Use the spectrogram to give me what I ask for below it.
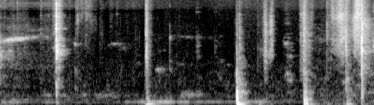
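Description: Cards being handled and shuffled for a weekly card reading, a few sharp flicks and snaps separated by quiet gaps, growing busier toward the end.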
